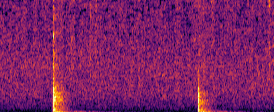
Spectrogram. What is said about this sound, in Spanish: oí unos golpes muy suaves en la pared que había detrás de mi silla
